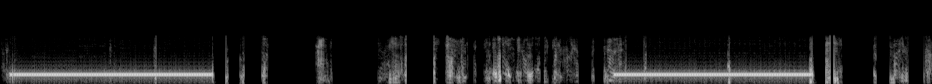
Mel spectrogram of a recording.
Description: Ringback tone (North America), 440 + 480 Hz.
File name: out- - - - - .5515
